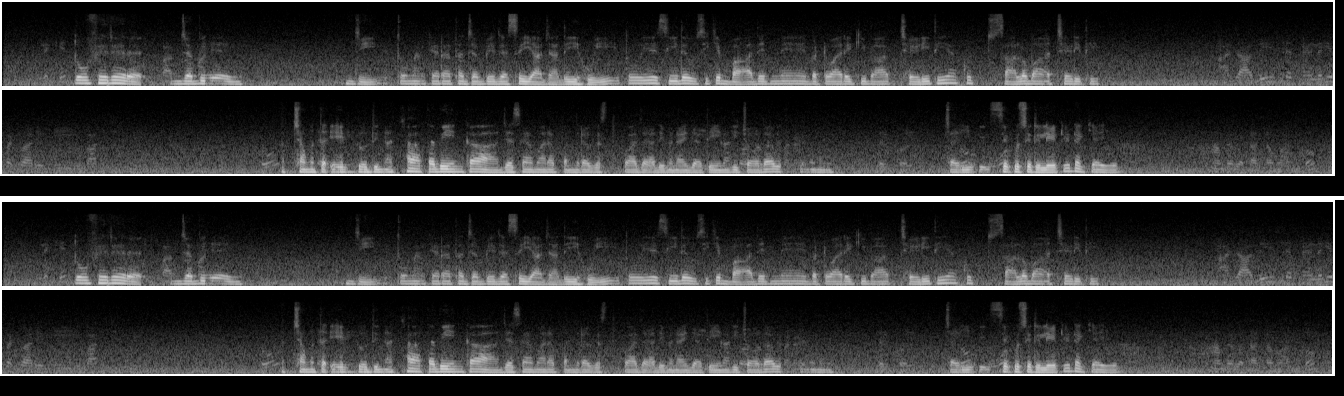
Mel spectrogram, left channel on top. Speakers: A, on the right; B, on the left.
A: लेकिन
B: तो फिर
A: लोग उस बात
B: जब
A: को माने
B: ये
A: नहीं
B: जी तो मैं कह रहा था जब ये जैसे ही आज़ादी हुई तो ये सीधे
A: हम्म
B: उसी के बाद इनने बंटवारे की बात छेड़ी थी या कुछ सालों बाद छेड़ी थी
A: आजादी से पहले ही बंटवारे की बात छिड़ गई थी तो
B: अच्छा मतलब
A: जैसे
B: एक
A: ही
B: दो दिन अच्छा तभी इनका जैसे हमारा पंद्रह अगस्त को आज़ादी मनाई
A: इनका
B: जाती है इनकी
A: चौदह
B: चौदह
A: को
B: अगस्त
A: मनाया
B: को मनाई
A: बिल्कुल
B: चाहिए
A: तो हुआ
B: इससे कुछ रिलेटेड
A: हु,
B: है क्या ये
A: हाँ हाँ मैं बताता हूँ आपको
